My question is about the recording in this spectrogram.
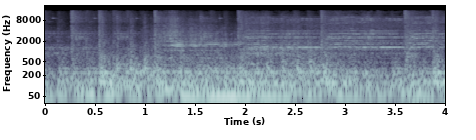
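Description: Loud dramatic background score with repeated heavy drum hits and a held high tone that comes in about a second in.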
